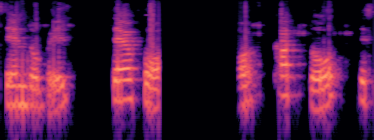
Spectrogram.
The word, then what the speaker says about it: カット: Basically, Japanese words cannot end with a consonant except the N sound.So a word always needs a vowel sound at the end of it. Therefore, katto is not cut, but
